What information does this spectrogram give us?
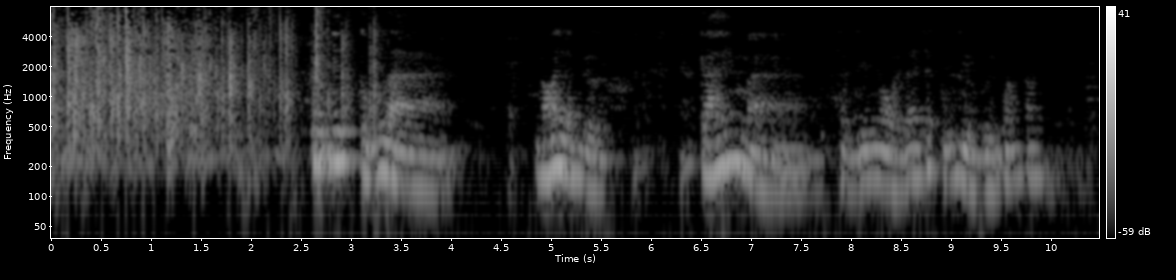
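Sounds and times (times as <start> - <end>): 
audience applause: 0.0 - 3.3
speech: 2.8 - 3.9, 4.8 - 5.6, 6.5 - 10.4.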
